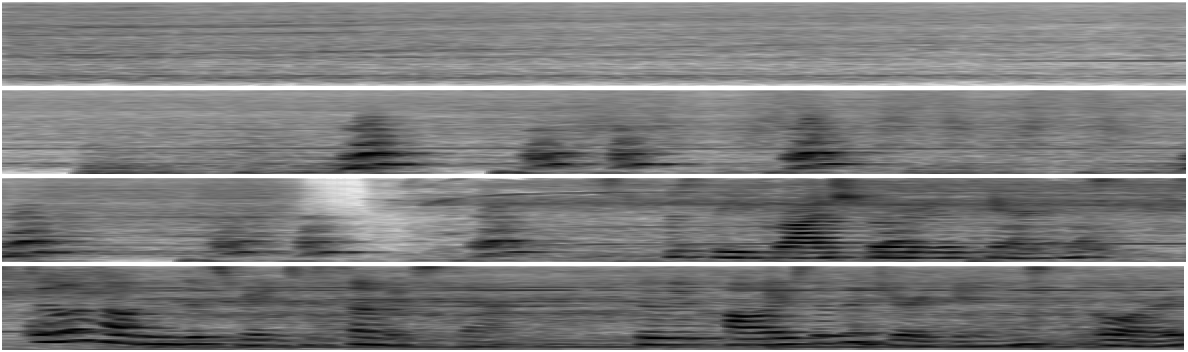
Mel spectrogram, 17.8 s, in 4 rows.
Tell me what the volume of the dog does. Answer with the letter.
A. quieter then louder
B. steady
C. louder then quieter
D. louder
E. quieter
E.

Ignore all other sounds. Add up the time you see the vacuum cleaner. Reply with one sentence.
You can hear the vacuum cleaner for 18 seconds altogether.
